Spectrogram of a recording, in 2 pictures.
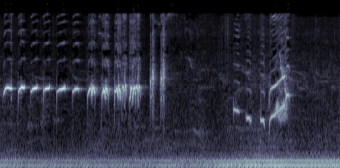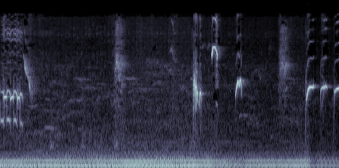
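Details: Greater green leafbird in full song at a training session: a fast series of about ten repeated sharp chips, then scattered rising whistles and buzzy notes, ending with more chips, over a low hum.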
